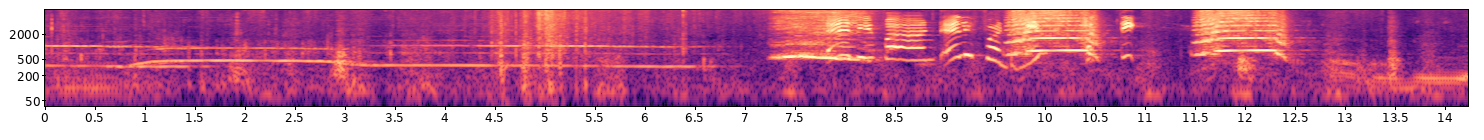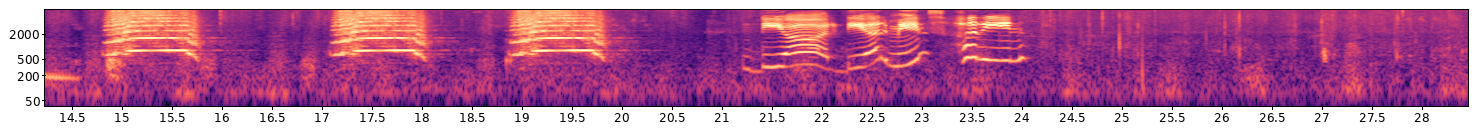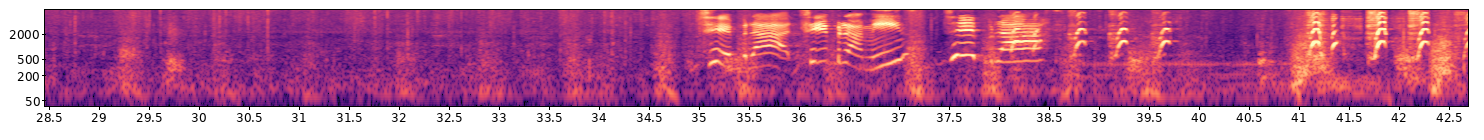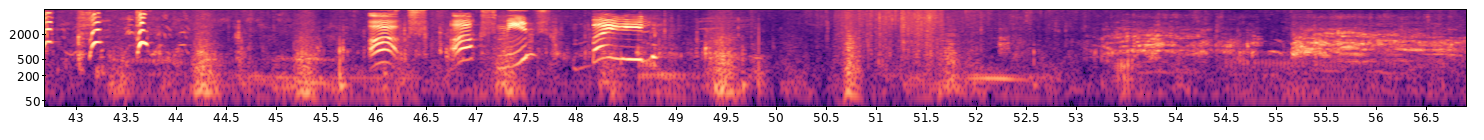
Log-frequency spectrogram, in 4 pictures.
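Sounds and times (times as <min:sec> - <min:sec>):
elephant trumpeting: 0:00.0 - 0:08.5, 0:09.4 - 0:12.9, 0:14.8 - 0:16.0, 0:17.0 - 0:20.1, 0:37.3 - 0:49.3, 0:52.0 - 0:56.9
zebra barking yelps: 0:38.0 - 0:39.8, 0:41.0 - 0:44.2.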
